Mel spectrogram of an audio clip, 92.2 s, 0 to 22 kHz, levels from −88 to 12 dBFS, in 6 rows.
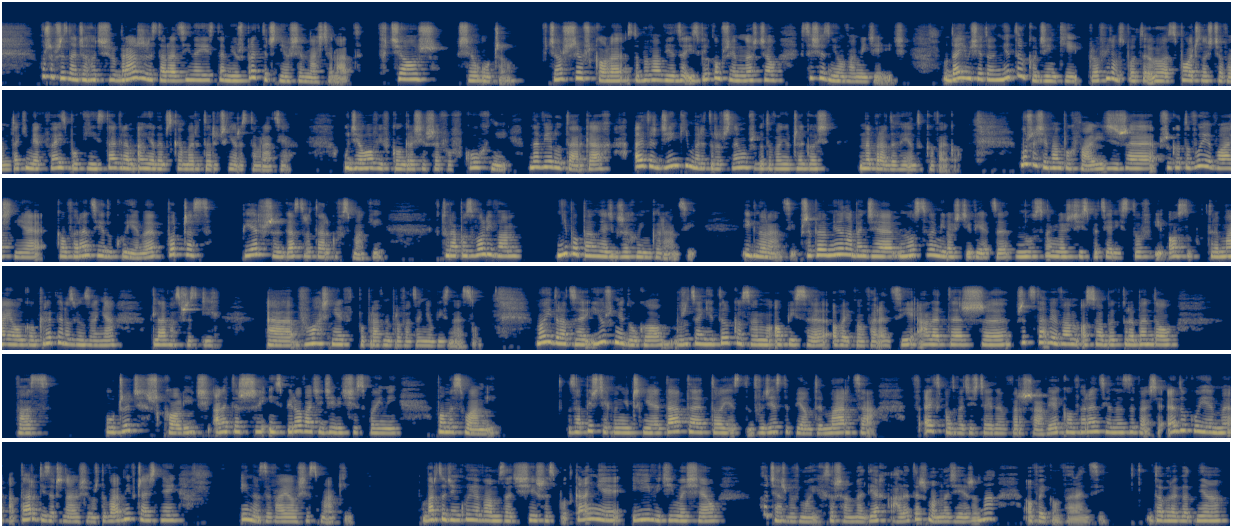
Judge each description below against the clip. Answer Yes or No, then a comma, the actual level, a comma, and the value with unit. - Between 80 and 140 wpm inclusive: Yes, average, 125 wpm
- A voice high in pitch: Yes, high, 195 Hz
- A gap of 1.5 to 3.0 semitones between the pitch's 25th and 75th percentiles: No, average, 3.9 semitones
